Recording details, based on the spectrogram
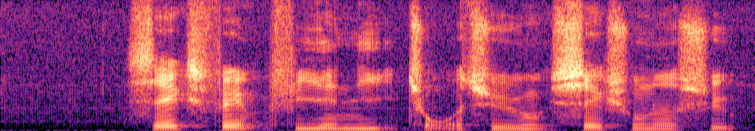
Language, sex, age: Danish, male, 29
